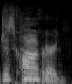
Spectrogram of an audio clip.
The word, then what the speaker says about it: Concord: Conquered.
